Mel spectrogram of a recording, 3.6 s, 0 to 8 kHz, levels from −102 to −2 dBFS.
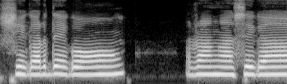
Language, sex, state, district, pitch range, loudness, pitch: Chakma, female, Tripura, Dhalai, 230-240 Hz, -14 LUFS, 235 Hz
